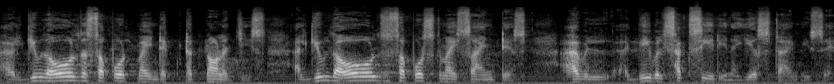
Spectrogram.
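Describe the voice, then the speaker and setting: Amid noticeable background noise, a man with a Tamil Indian accent speaks at a moderate pace and a fairly high pitch, with ordinary pitch variation and big swings in loudness. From Tamil Nadu, India. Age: 70s. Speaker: aerospace scientist and former president. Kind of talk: motivational speech to an audience.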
